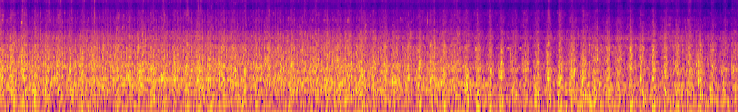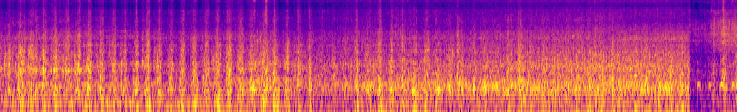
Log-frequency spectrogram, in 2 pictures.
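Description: Jaw stone crusher running, with a steady, dense clatter and crunching of rock being broken between its jaws. It drops away briefly near the end.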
